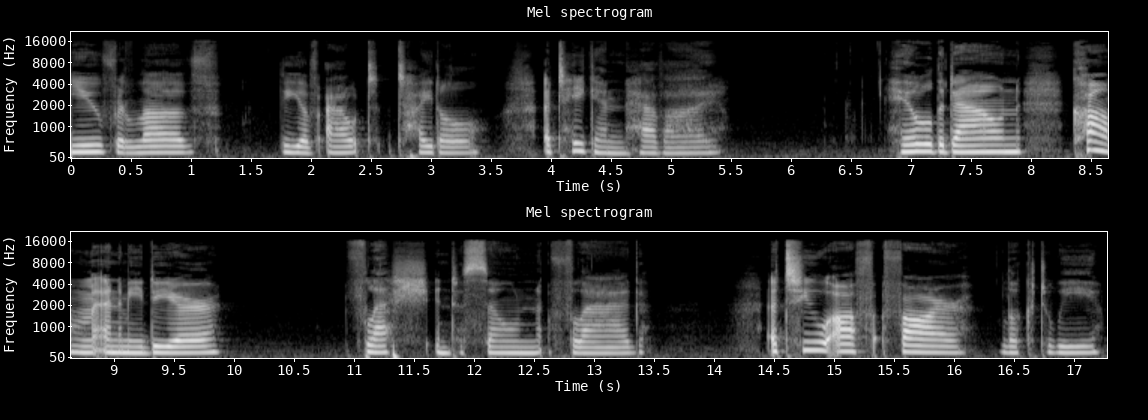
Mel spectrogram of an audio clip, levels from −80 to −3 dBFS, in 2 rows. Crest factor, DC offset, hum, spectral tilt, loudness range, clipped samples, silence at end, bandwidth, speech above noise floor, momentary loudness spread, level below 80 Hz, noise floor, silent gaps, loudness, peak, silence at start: 20 dB; under 0.1%; none; -4.5 dB/octave; 8 LU; under 0.1%; 0.1 s; 16.5 kHz; 38 dB; 14 LU; -46 dBFS; -56 dBFS; none; -19 LUFS; 0 dBFS; 0 s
